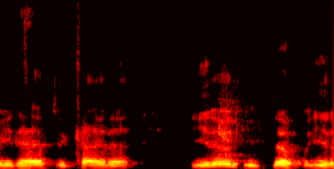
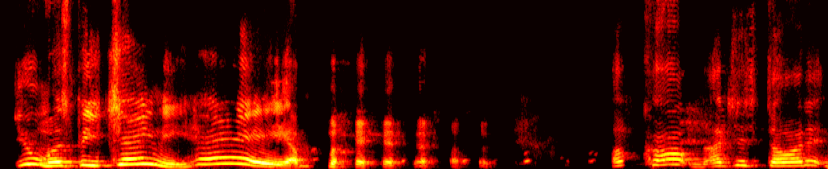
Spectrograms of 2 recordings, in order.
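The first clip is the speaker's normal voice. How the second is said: eager newcomer; 9 semitones higher, 5 dB louder, slower than usual. Retold or imitated. Eager newcomer greets tough coworker.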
